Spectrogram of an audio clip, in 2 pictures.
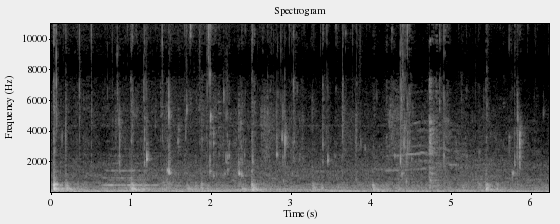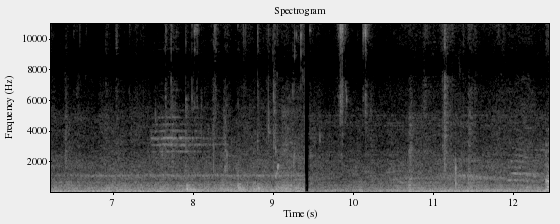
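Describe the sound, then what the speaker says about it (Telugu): Two onions rinsed under a running kitchen tap while preparing crab curry: quiet trickling water and scattered drips and light clinks at a sink, steady over about twelve seconds. "అవి శుభ్రంగా కడిగి క్లీన్ చేసుకోవాలండి"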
